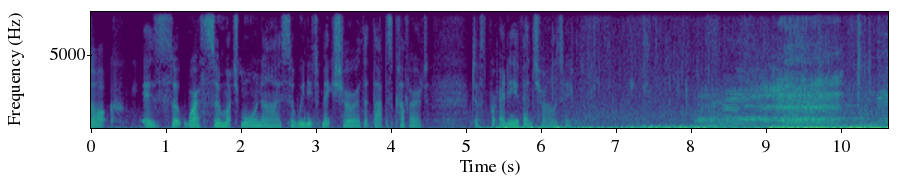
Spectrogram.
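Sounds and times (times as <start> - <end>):
speech: 0.0 - 8.8
sheep bleating on a farm: 8.0 - 10.6.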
